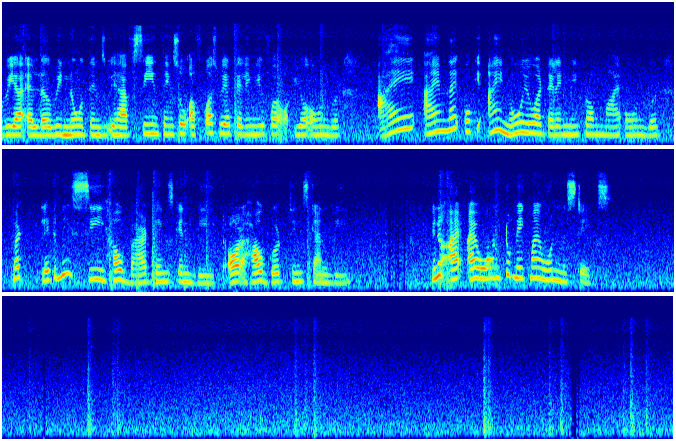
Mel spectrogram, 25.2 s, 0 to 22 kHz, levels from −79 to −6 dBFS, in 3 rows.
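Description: Speech with room noise about 19 dB below it carries scattered short gaps from 10.03 to 13.45 s, just after "see how". About seven lost or late packets, none longer than roughly 20 ms, were patched by extending the last sound. They show as tiny smeared or repeated slivers in the spectrogram. Short concealed packet loss at 17.31–17.35 s and 23.99–24.03 s leaves brief ticks or wobbles, about 20 ms each, visible as narrow stretches where harmonics blur or flatten. A burst of packet loss at 23.91–23.99 s drops about 60 ms. It is filled by a held, fading continuation that appears as a flat, decaying band in the spectrogram and a shrinking envelope in the waveform before real audio resumes.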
